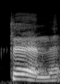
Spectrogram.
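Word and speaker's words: quel: plural are feminine plural kell is pronounced the same way it doesn't matter whether it is feminine singular or masculine singular are masculine plural are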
